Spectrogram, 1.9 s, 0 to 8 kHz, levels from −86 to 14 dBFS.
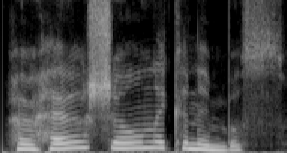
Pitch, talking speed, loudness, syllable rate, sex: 265 Hz, 190 wpm, -15 LUFS, 4.7 syllables/s, female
